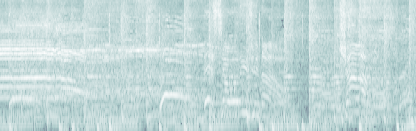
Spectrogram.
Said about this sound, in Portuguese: Cadê o gritão da galera?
